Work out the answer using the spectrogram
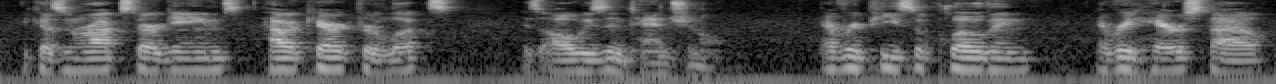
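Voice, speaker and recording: A man hosting a gaming channel, giving scripted video essay narration with a deliberate, emphatic delivery. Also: mid-range voice, a bit bright.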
